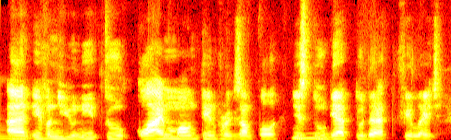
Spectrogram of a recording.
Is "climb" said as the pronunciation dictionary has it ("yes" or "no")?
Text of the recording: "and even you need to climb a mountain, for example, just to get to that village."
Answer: no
